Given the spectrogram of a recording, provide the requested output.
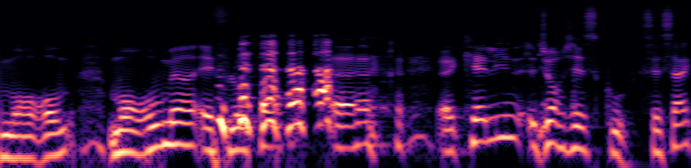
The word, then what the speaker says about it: Călin: Heu, Călin Georgescu, c'est ça? Călin, Oui, comment on dit? Colline. OK, c'est pareil. Donc monsieur Georgescu, voilà, qui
